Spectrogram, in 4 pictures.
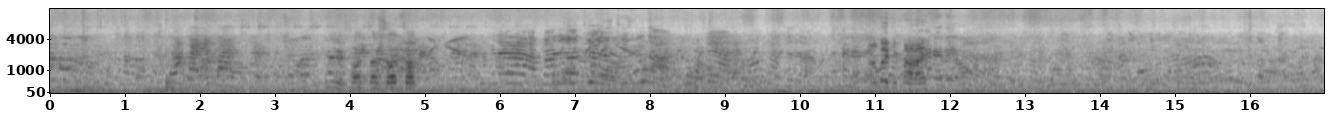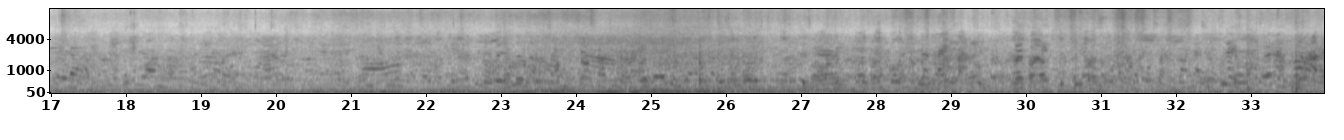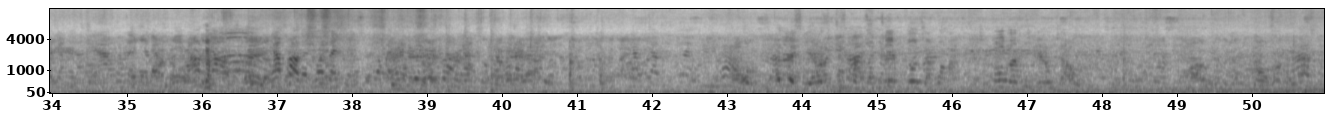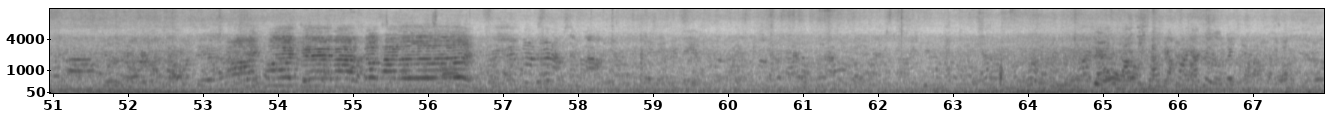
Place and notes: Linkou Rd., Linkou Dist. - Walking through the traditional market
Walking through the traditional market
Sony PCM D50+ Soundman OKM II
New Taipei City, Taiwan, 4 July 2012, ~09:00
